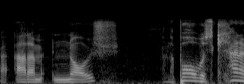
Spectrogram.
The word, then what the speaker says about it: Nagy: Been pronouncing that name wrong, but I apologise. Adam Noj.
